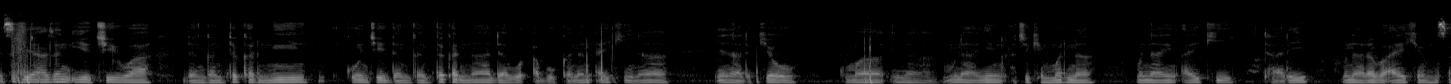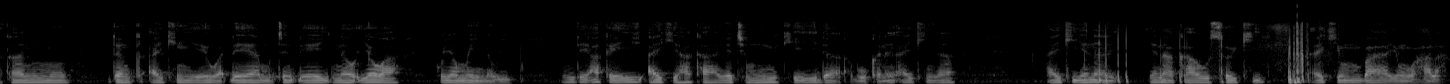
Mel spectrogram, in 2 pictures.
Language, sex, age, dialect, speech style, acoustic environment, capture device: Hausa, male, 25-34, Nigeria - Nigerian Standard, relaxed, silence, mobile / Linux / Chrome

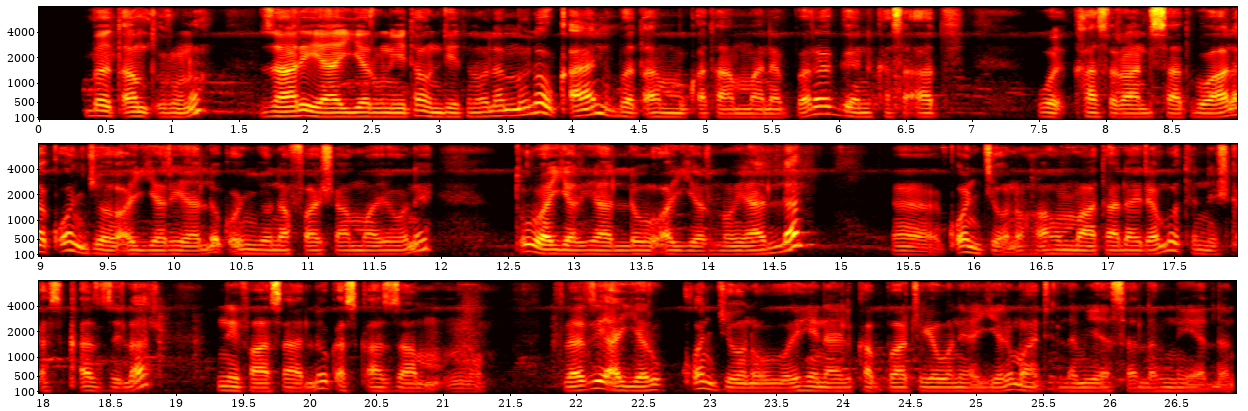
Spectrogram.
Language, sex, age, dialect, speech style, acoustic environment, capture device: Amharic, male, 25-34, Ethiopia - Addis Ababa, happy; relaxed; excited, people talking, mobile / Linux / Chrome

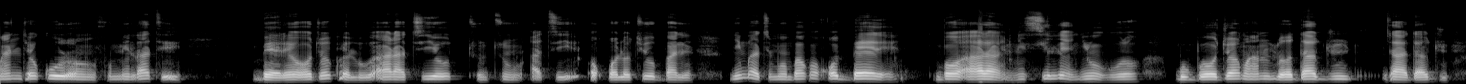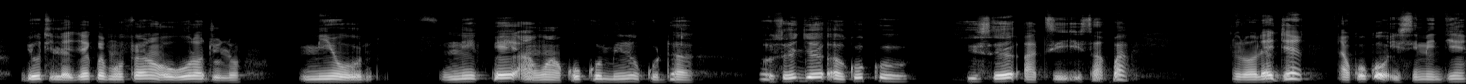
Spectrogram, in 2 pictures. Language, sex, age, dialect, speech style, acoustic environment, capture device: Yoruba, male, 18-24, Nigeria - Ibadan, relaxed, nature, mobile / Linux / Chrome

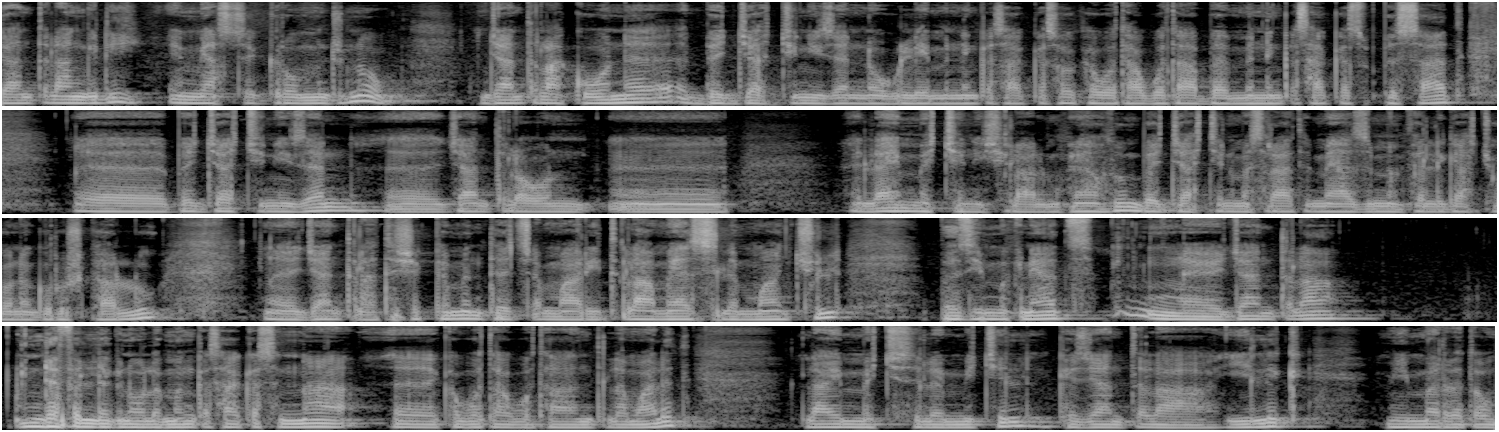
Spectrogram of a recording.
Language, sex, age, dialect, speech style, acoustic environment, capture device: Amharic, male, 35-44, Ethiopia - Addis Ababa, happy, silence, mobile / Linux / Chrome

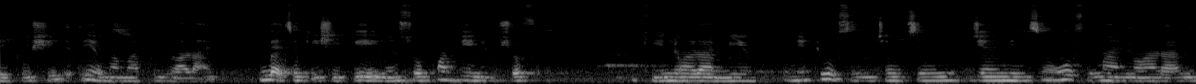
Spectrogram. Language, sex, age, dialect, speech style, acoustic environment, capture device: Yoruba, female, 18-24, Nigeria - Lagos Yoruba, focused; relaxed, silence, mobile / Linux / Chrome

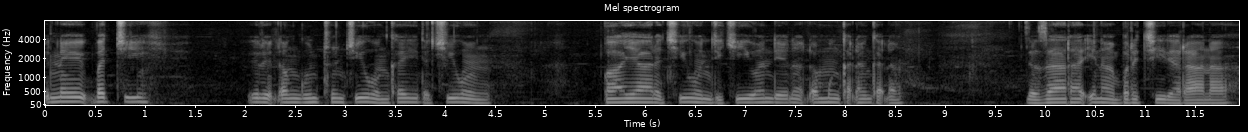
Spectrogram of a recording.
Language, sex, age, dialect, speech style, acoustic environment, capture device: Hausa, male, 18-24, Nigeria - Katsina, focused, nature, mobile / Linux / Chrome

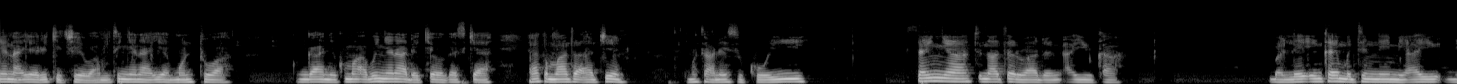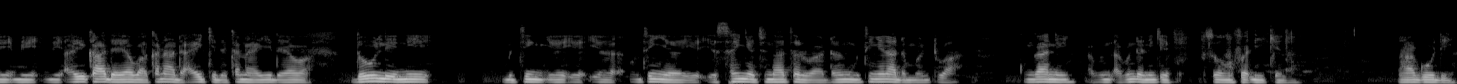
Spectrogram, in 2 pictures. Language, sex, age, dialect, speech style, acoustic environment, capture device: Hausa, male, 25-34, Nigeria - Kano, anxious, nature, mobile / Linux / Chrome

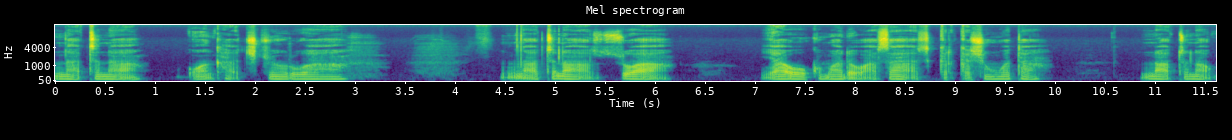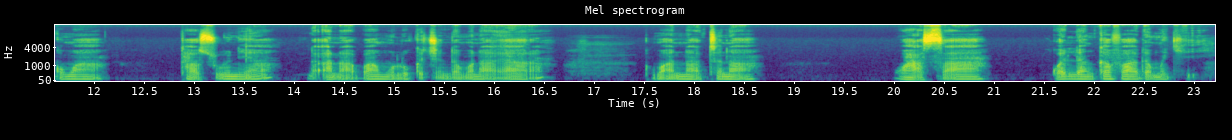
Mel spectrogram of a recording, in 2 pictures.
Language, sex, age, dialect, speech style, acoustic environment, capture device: Hausa, male, 35-44, Nigeria - Nigerian Standard, relaxed; focused, silence, mobile / Linux / Chrome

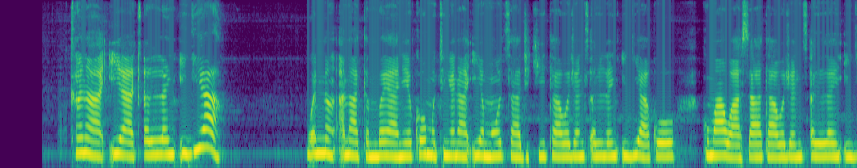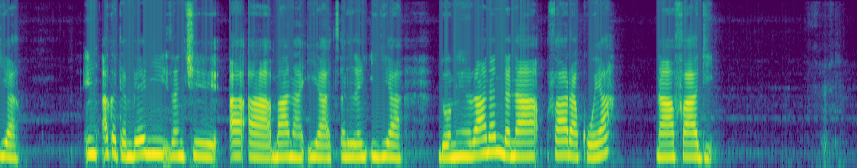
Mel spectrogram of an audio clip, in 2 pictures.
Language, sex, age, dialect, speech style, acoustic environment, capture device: Hausa, female, 25-34, Nigeria - Kano, focused, nature, mobile / Linux / Chrome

